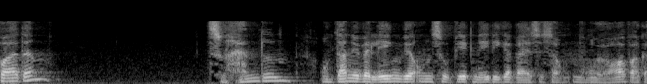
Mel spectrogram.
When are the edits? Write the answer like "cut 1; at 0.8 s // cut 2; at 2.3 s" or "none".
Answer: none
